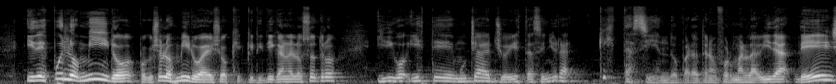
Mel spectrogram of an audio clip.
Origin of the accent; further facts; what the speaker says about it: Moreno, Buenos Aires Province, Argentina; porque vivo en Moreno, porque nací en Moreno y porque quiero a Moreno, porque yo estoy orgulloso de ser de este distrito y porque lo conozco desde que nací, conozco cada barrio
